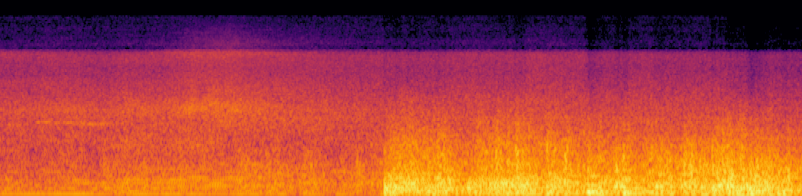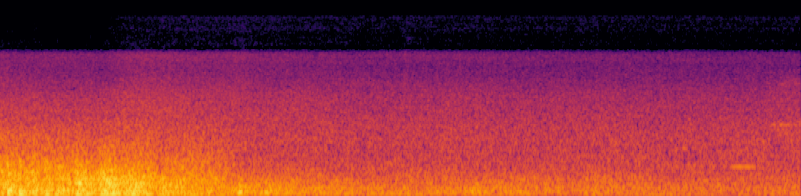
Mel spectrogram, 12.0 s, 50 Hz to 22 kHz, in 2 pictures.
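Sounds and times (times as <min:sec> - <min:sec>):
thunder clap and rumble: 0:01.9 - 0:11.1.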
